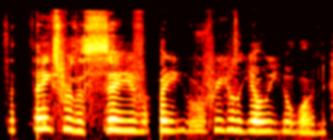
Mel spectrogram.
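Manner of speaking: put-on high boy voice, a slight stammer; mild shaky gratitude; shaken thanks. Boy thanking his sister for the rescue, mildly shaky. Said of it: "replied hesitantly".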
